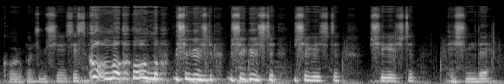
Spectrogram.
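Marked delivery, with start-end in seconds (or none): 0.9-4.1 panicked scream. Real, not acted. Monster passes in horror game.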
